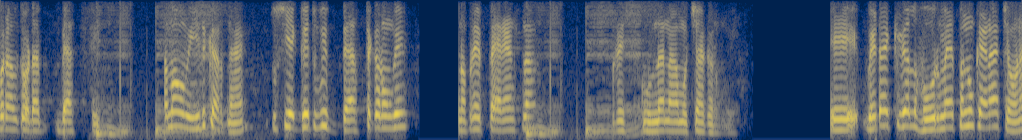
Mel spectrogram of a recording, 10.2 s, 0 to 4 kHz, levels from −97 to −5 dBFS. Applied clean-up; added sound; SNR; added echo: none; Fart; 15 dB; none.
